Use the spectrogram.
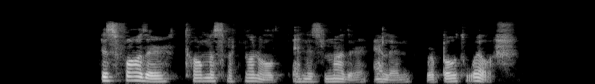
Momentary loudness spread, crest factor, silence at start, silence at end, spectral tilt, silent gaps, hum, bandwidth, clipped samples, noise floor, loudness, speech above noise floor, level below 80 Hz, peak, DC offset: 11 LU; 20 dB; 1 s; 0.8 s; -5 dB/octave; none; none; 7.8 kHz; under 0.1%; -88 dBFS; -21 LUFS; 68 dB; -62 dBFS; 0 dBFS; under 0.1%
